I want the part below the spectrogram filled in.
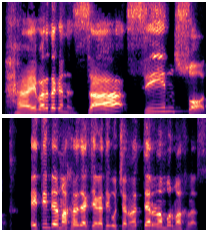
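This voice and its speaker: High, bright-voiced patient male teacher. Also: expressive. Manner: slow, patient, repeats and drills letter sounds. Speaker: Arabic pronunciation teacher. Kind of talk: online Quran-reading lesson. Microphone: group video call.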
